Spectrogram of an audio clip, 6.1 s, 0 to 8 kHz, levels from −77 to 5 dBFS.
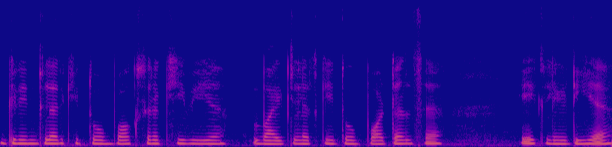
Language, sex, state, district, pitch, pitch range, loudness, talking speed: Hindi, female, Uttar Pradesh, Jalaun, 195 Hz, 185-200 Hz, -37 LUFS, 165 wpm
